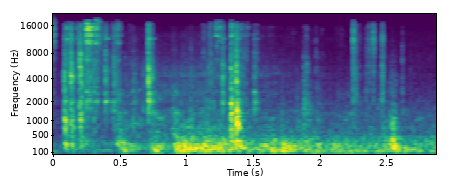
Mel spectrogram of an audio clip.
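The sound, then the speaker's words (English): Keys jangle in a few bright, clinking bursts as a woman climbs into her brown SUV with her two grandsons to drive them to school, about 7 o'clock on an April morning in Montgomery, Alabama, with a low rumble and soft rustling underneath and no talking. “climbs into her brown SUV with her two grandsons to drive them to school.”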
